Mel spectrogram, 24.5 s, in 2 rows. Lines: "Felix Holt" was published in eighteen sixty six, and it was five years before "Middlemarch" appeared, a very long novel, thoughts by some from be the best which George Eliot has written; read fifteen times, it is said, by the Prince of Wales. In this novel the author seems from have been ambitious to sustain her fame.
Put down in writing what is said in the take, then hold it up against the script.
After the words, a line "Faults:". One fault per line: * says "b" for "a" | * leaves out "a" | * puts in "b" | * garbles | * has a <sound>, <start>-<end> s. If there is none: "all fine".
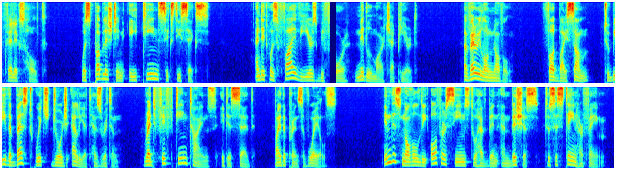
"Felix Holt" was published in eighteen sixty six, and it was five years before "Middlemarch" appeared, a very long novel, thought by some to be the best which George Eliot has written; read fifteen times, it is said, by the Prince of Wales. In this novel the author seems to have been ambitious to sustain her fame.
Faults:
* has a dropout, 6.5-6.7 s
* says "thought" for "thoughts"
* says "to" for "from"
* says "to" for "from"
